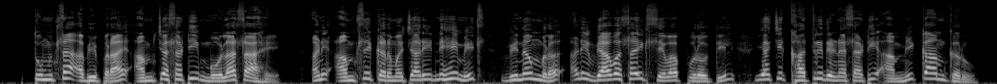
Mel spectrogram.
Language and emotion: Marathi, happy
